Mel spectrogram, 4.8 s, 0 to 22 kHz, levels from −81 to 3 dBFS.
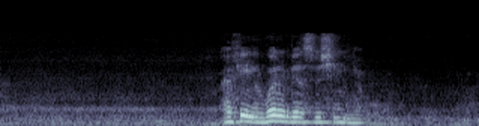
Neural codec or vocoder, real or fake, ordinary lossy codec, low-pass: codec, 16 kHz, 2 kbps, FunCodec, trained on LibriTTS, 25 frames a second; fake; AAC, 48 kbps; 7.2 kHz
